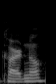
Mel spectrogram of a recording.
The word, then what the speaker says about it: Kyrdynal: will do it well my name is cardinal that's pronounced spell k-a-r-d-y-n-a-l yeah that's weird so just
